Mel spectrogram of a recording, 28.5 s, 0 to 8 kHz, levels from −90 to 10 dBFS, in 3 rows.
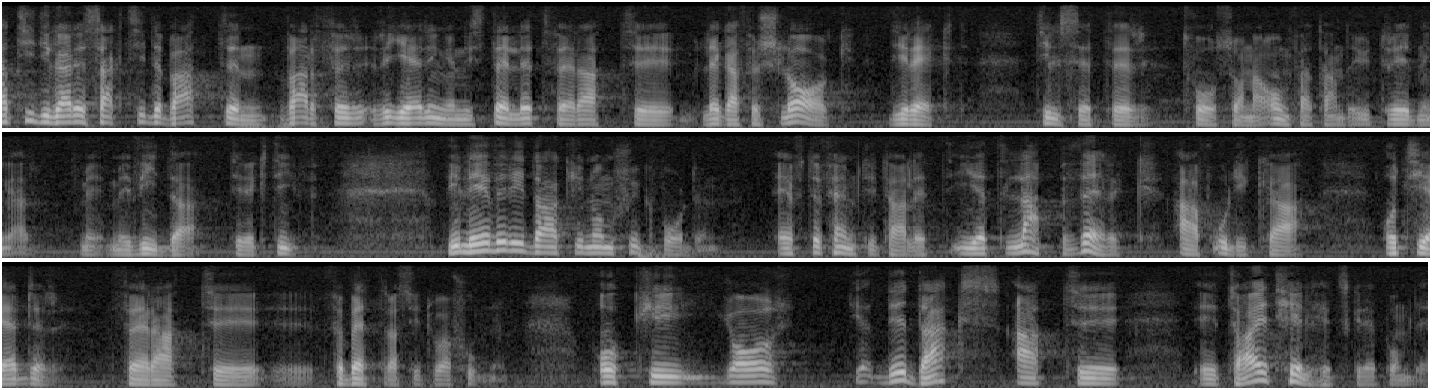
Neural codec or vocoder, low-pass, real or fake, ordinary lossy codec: none; 7.2 kHz; real; none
